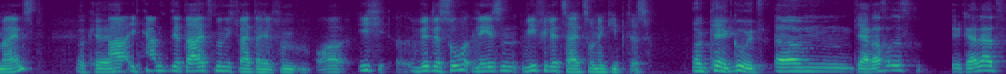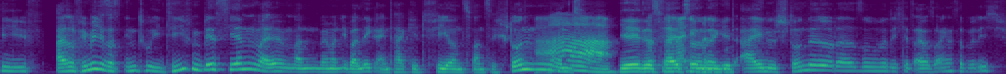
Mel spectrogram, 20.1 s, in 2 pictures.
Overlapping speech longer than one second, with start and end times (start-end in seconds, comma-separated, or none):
15.4-17.5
